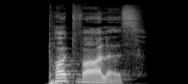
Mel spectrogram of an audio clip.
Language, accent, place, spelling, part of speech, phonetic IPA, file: German, Germany, Berlin, Pottwales, noun, [ˈpɔtvaːləs], De-Pottwales.ogg
- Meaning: genitive singular of Pottwal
